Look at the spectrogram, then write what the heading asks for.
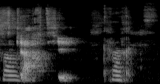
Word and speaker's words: quartier: it directly, but it's quartier. Quartier. Yeah, it's not like the r in Spanish, but it's not like the r either. It's like a softer Spanish, like quartier.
